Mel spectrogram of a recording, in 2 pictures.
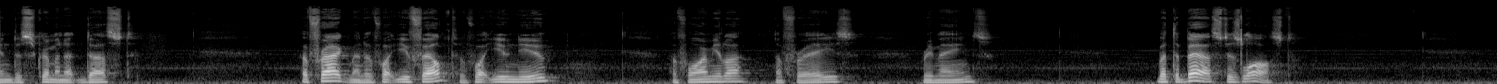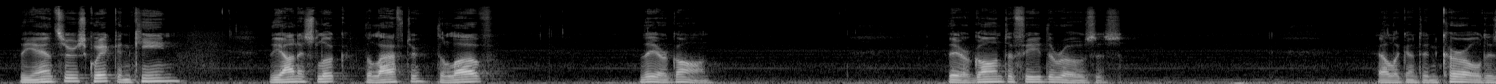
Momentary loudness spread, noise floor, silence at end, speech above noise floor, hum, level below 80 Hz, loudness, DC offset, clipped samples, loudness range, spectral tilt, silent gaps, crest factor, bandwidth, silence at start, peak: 17 LU; -49 dBFS; 0 s; 27 dB; none; -46 dBFS; -22 LUFS; under 0.1%; under 0.1%; 8 LU; -5.5 dB/octave; none; 22 dB; 16 kHz; 0 s; -2 dBFS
